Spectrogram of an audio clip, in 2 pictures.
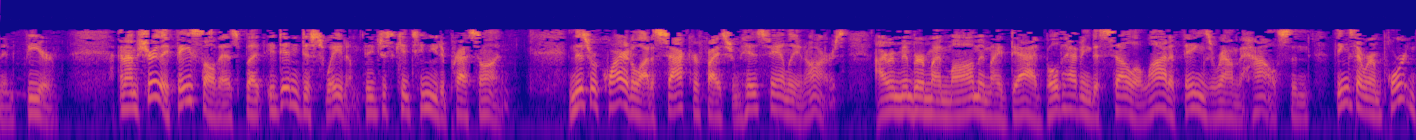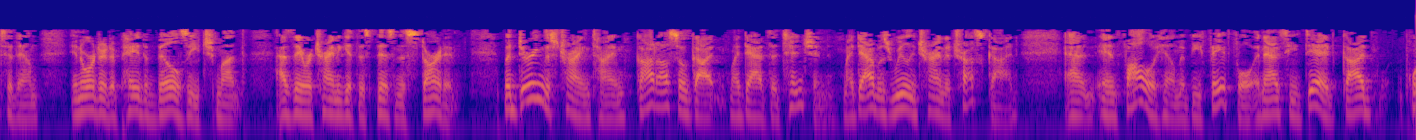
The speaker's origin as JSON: {"language": "English", "country": "United States", "tie": "born or raised there", "also_born_or_lived": "New Mexico / Texas", "said": "I grew up in New Mexico and West Texas"}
